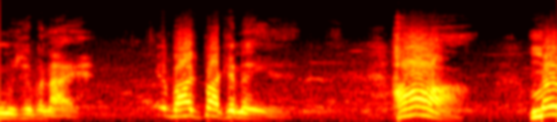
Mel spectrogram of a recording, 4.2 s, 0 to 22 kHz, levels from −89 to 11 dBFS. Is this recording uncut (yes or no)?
no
